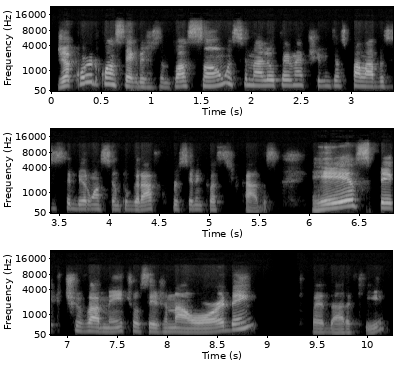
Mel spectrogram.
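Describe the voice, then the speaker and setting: A woman's voice: lowish voice, no room sound, studio quality. A woman with a Brazilian Portuguese accent explaining exam questions as a teacher, chatty and checking in with her listeners often. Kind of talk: exam answer walkthrough lesson.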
